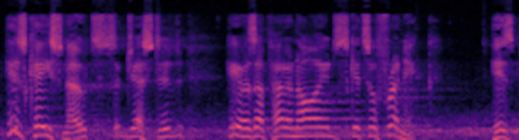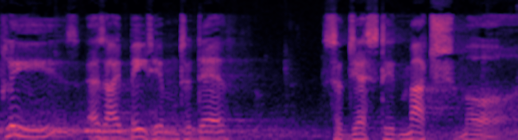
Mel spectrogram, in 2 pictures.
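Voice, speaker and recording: An actor playing a sinister, self-righteous madman, delivering a theatrical, deliberate villain's monologue for a video game. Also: fairly high pitch, a bit bright, exaggerated voice. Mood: grim, fervent. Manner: theatrical, deliberate, brooding delivery with dramatic emphasis. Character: sinister, zealous, self-righteous madman obsessed with punishing monsters. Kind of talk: dramatic scripted monologue, audio journal from a video game. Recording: long reverb, clearly noisy background ambience.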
